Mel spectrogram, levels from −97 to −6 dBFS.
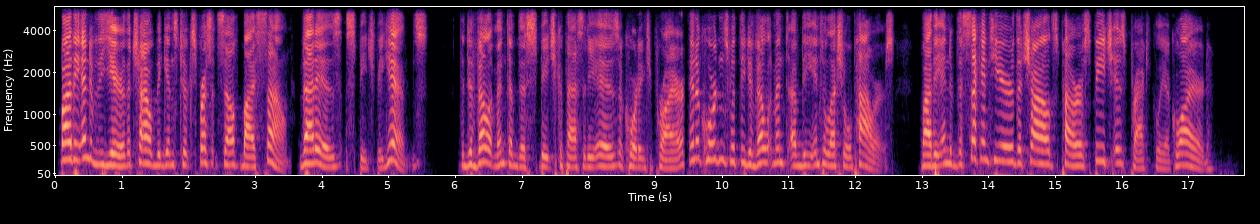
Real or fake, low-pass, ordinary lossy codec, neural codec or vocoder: real; 5.4 kHz; Opus, 32 kbps; none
